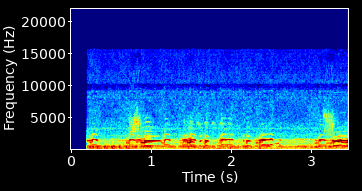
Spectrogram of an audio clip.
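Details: Canada geese fighting on water as three other geese and two loons come to separate them; dense overlapping nasal honks and harsh squawks, several birds calling at once in rapid irregular bursts.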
